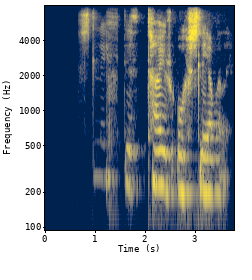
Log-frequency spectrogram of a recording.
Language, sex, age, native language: Icelandic, female, 8, Icelandic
